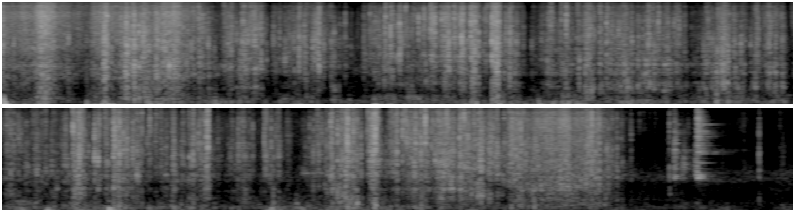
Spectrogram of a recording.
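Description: Crinkling of a plastic bag being handled and crumpled by hand, a continuous crackling rustle that stops near the end.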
